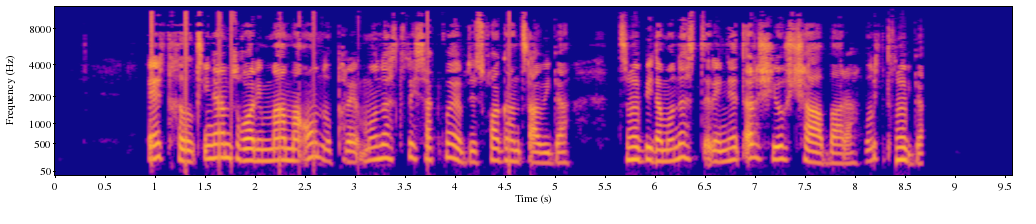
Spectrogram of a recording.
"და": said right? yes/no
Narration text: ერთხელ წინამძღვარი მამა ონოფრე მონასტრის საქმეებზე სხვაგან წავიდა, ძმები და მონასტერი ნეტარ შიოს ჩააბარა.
yes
